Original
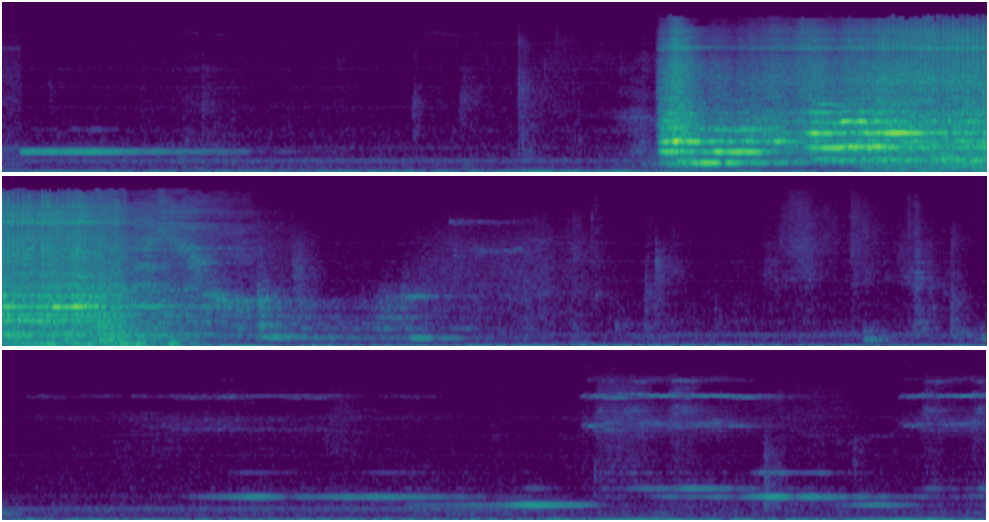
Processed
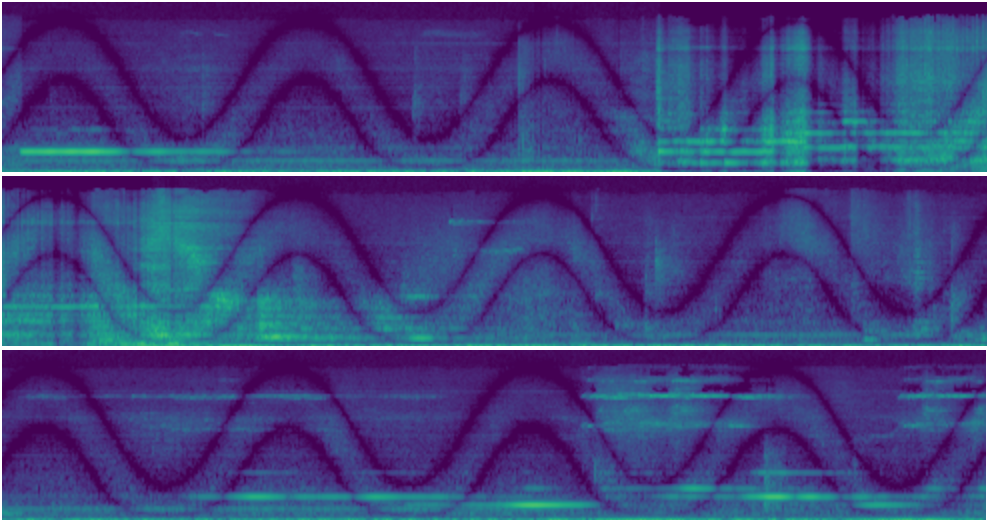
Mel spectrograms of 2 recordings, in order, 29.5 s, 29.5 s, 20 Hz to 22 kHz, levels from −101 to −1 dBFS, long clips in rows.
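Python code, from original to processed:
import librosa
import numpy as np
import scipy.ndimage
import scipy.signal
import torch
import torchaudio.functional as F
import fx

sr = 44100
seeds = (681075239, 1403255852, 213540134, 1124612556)

y = fx.phaser_stages(x, sr, stages=4, low_hz=140.0, high_hz=3300.0, hz=0.41, feedback_pct=10)
y = fx.over_compress(y, sr, threshold_db=-48.0, ratio=-1.0)
y = F.gain(torch.from_numpy(y), 11.0).numpy()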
